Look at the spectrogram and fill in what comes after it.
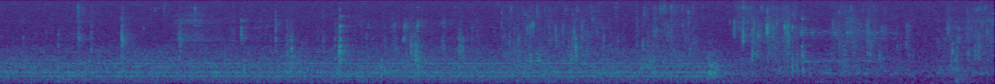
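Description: Close-up eating sounds of a person chewing a mouthful of creamy beef stroganoff with egg noodles, with soft wet clicks and smacks. A steady background hum cuts off about seven seconds in.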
